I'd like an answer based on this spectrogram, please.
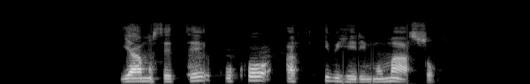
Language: Kinyarwanda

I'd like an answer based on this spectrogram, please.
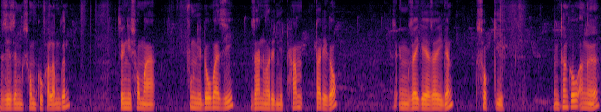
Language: Bodo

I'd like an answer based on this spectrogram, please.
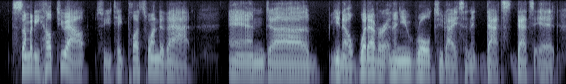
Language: English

